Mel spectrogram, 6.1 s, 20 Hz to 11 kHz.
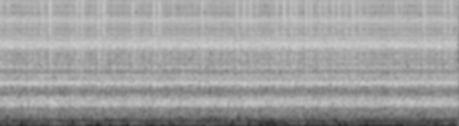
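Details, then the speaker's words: eZip E-450 electric scooter suspected of electrical faults, with the throttle clamped and the wheel spinning unloaded to run down the batteries: even, high whir with a faint fast tick and no grinding or surging. The motor runs smoothly. "okay so you can hear the wheel going i have a clamp up there i see the clamp is right there just holding the throttle"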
